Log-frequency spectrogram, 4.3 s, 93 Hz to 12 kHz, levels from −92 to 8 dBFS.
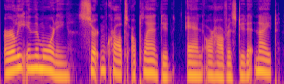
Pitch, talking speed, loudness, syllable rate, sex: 180 Hz, 185 wpm, -18 LUFS, 5.4 syllables/s, female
